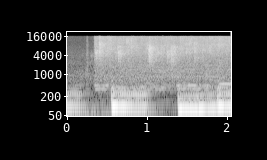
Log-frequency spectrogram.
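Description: A shower's water spray running as a steady rush that starts suddenly about a third of a second in. It plays over background music with deep, sustained bass notes.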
